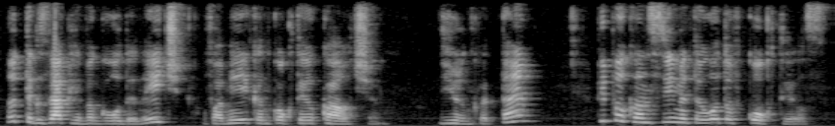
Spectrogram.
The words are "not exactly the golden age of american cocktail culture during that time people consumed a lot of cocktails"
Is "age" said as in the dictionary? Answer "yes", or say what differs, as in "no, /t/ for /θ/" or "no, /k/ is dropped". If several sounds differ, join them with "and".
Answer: no, /tʃ/ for /dʒ/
